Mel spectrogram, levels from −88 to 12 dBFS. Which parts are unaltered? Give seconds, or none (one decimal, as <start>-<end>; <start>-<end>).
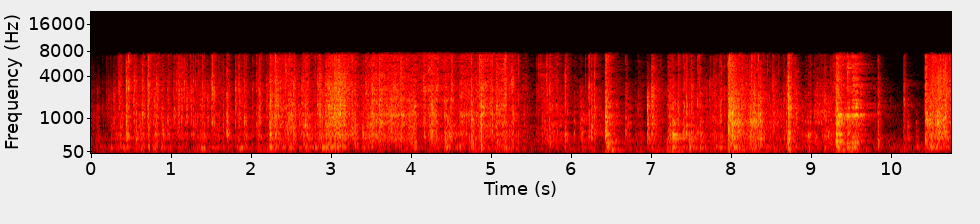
0.0-3.6; 6.4-10.8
